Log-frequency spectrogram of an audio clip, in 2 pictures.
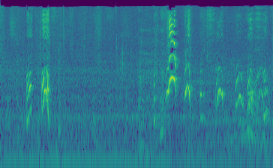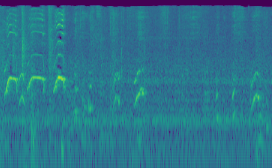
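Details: Newborn German Shepherd puppies from a dam's first litter, indoors: a busy chorus of high, thin whimpers and squeaks, many short arched cries overlapping in quick irregular bursts, some rising sharply, over a steady low hum.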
